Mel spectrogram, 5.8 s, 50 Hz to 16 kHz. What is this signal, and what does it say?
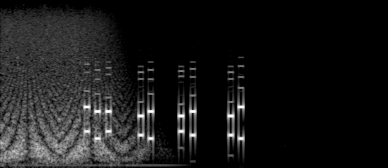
DTMF, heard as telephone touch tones, dialled by hand, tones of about 70 ms. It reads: 928 42 75 43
